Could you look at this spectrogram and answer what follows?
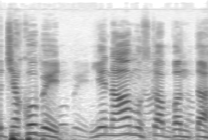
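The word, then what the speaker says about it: Jochebed: Kobe य को बेद और उसका अंग्रेजी में स्पेलिंग बनता है जे ओ सी एच ई बी ई डी तो जको बेट यह नाम उसका बनता है और फिरौन ने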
